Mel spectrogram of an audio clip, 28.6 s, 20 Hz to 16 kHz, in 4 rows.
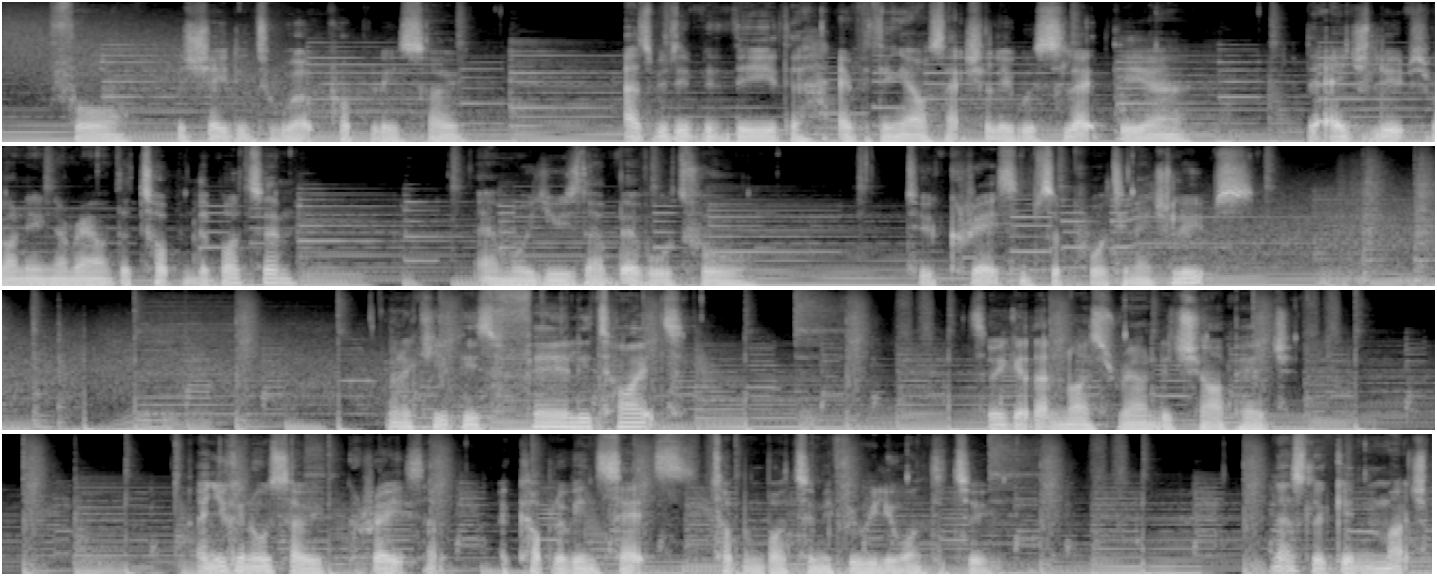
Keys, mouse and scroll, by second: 0.8 middle click, 2.2 Tab, 4.1 click, 4.6 click, 5.5 alt+click, 6.5 middle click, 7.7 alt+shift+click, 8.5 middle click, 9.6 shift+middle click, 11.2 click, 12.1 middle click, 13.3 click, 20.4 click, 21.0 click, 21.4 middle click, 22.1 Tab, 22.6 scroll down 1, 23.0 middle click, 24.2 click, 25.6 click, 27.1 click, 27.9 click, 28.2 middle click.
